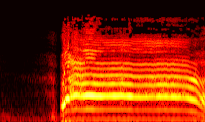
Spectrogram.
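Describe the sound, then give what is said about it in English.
A single loud, sustained yell held for about a second and a half, a voice imitating a war cry. It rises sharply, stays steady and strong, then drops off at the end. “He arrived at the camp just as the army was moving into battle formation, shouting the war cry.”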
